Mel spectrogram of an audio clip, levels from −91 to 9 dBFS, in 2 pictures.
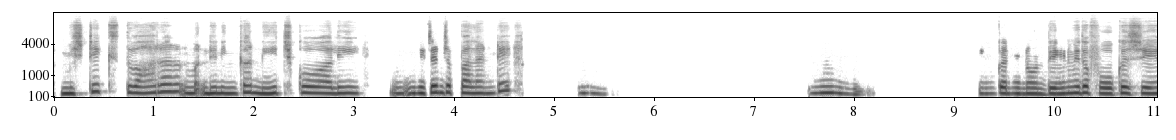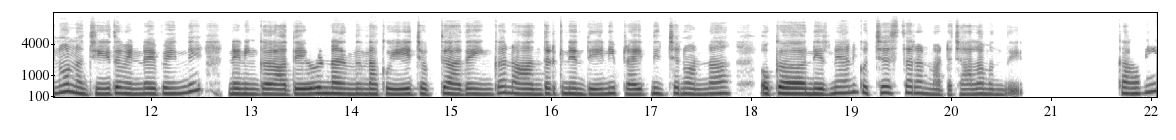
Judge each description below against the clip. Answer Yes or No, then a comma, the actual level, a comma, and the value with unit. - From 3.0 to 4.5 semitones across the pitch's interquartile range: No, narrow, 2.5 semitones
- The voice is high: Yes, high, 240 Hz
